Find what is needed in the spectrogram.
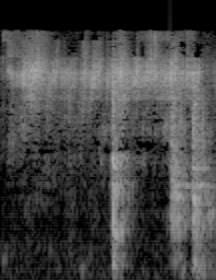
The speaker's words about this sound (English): You can just listen to me do my dishes and be grateful that you don't have dishes that you have to do.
